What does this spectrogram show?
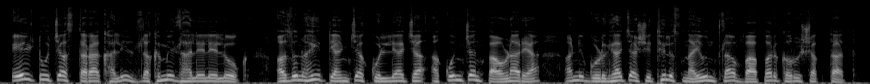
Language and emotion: Marathi, neutral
